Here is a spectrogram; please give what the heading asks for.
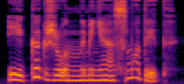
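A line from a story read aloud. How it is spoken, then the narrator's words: Forced calm, nervous. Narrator (Russian): Поинтересовалась она, стараясь, чтобы голос звучал спокойно, хотя сердце учащенно забилось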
